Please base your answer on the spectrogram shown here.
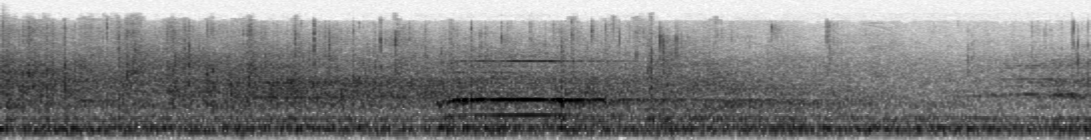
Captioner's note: applause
